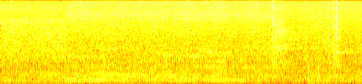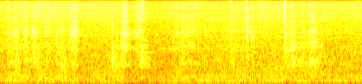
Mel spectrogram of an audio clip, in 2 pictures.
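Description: Beef burger patties sizzling on a gas char grill over a steady low hum, with a metal spatula scraping and clicking against the grate in short bursts through the second half as the patties are turned.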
